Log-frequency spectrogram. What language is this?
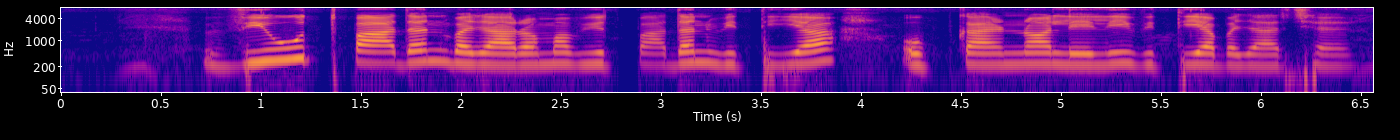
Maithili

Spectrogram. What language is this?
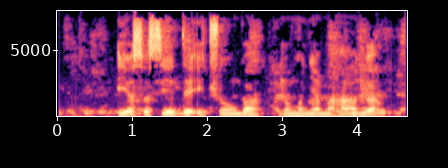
Kinyarwanda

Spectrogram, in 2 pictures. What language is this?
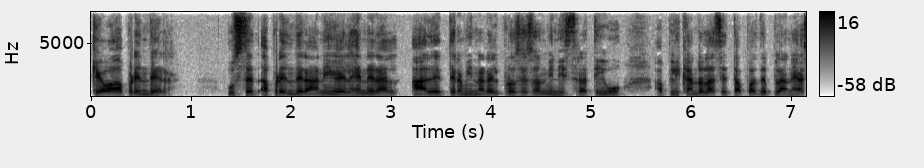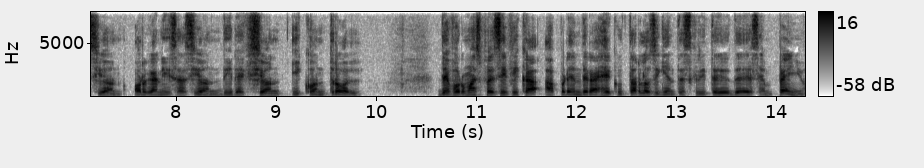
Spanish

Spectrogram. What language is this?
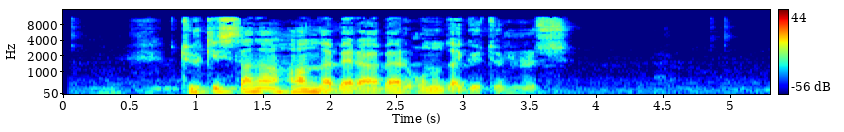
Turkish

